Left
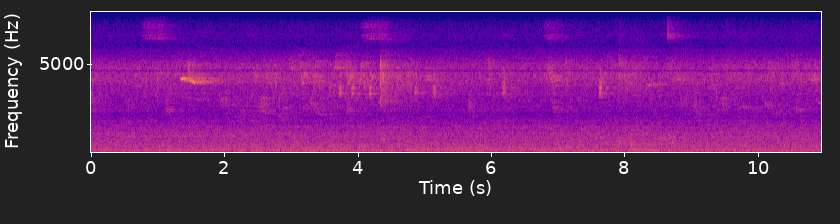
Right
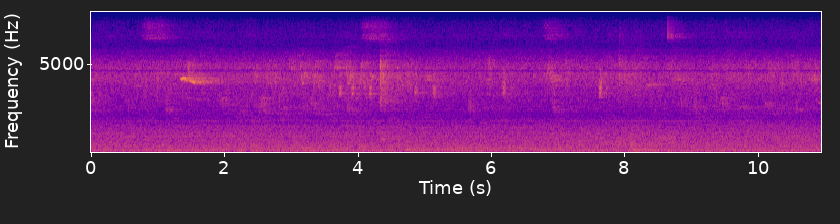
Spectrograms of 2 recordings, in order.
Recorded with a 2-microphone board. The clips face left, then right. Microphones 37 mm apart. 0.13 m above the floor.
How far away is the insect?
About 2.5 m.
